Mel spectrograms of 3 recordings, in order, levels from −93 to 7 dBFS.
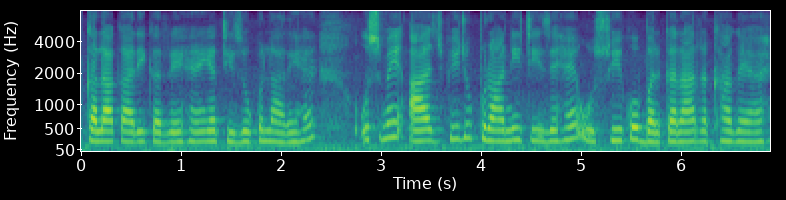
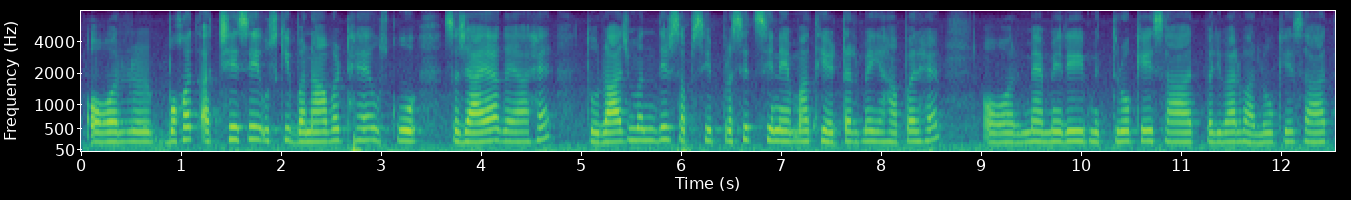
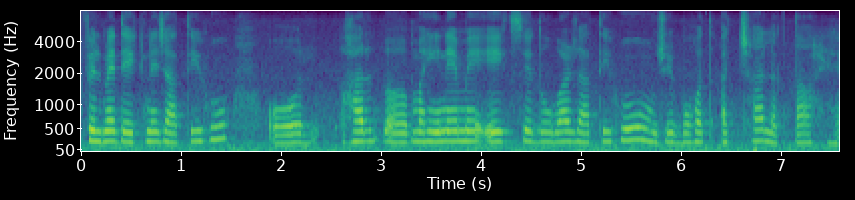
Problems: background sounds at intervals, echo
